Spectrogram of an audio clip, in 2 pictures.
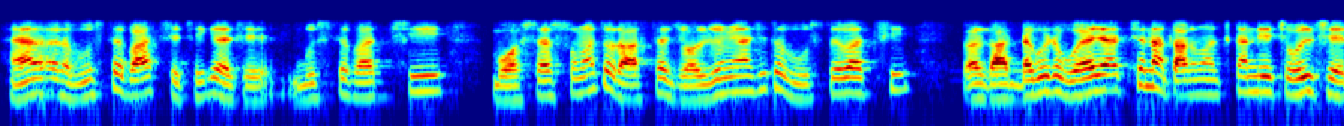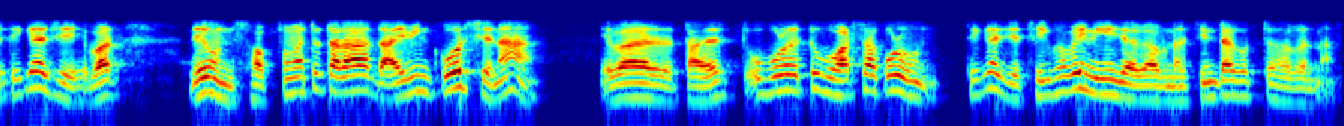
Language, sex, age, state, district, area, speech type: Bengali, male, 18-30, West Bengal, Howrah, urban, conversation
